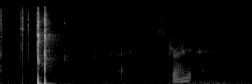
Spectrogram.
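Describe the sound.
A few sharp, snapping metallic cracks as a canned drink's tab is opened in quick succession, followed by a pause and a brief voiced sound.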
